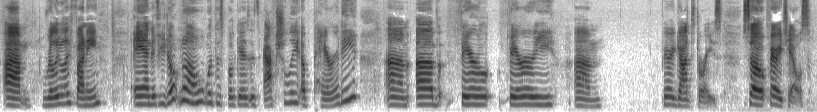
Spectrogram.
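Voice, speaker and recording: A woman reading aloud as a storyteller, casual and chatty, with an enthusiastic, expressive delivery. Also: a little high, a little slow.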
